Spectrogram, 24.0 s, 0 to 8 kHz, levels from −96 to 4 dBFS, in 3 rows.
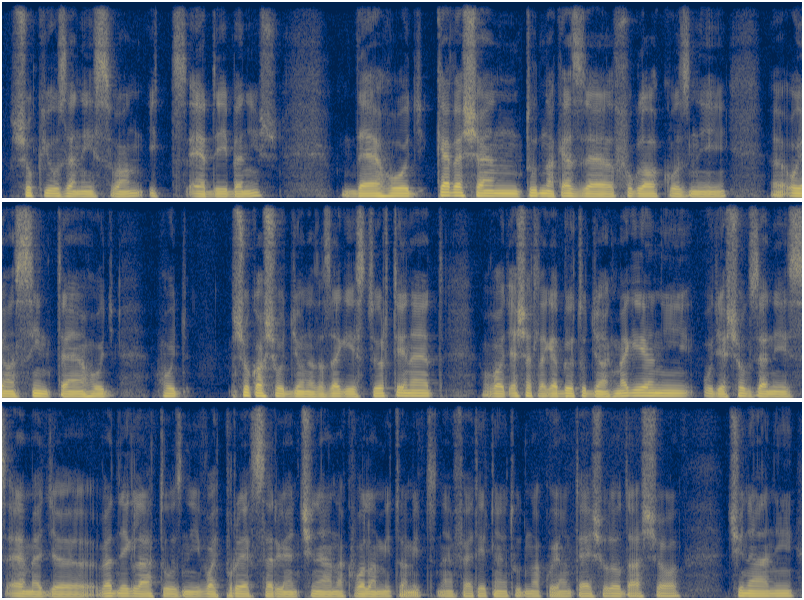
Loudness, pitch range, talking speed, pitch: -21 LUFS, 95-105 Hz, 105 wpm, 95 Hz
